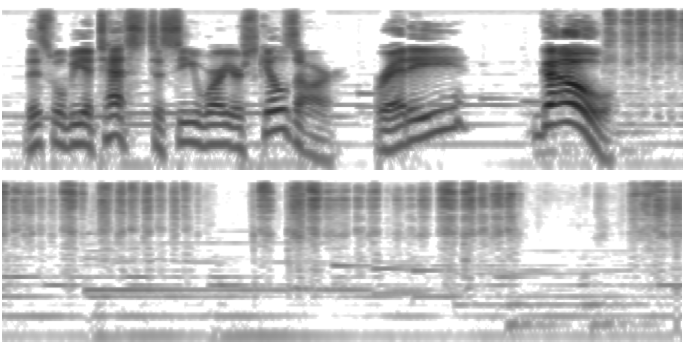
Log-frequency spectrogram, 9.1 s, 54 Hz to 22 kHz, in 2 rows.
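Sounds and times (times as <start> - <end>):
soft sustained music: 0.0 - 9.0
speech: 0.2 - 4.6
pencils scratching across paper in an art class: 4.1 - 9.0.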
